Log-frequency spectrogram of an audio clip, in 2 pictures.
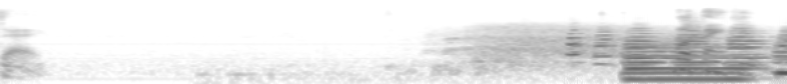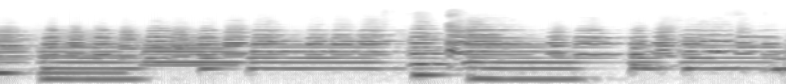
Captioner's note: laughter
